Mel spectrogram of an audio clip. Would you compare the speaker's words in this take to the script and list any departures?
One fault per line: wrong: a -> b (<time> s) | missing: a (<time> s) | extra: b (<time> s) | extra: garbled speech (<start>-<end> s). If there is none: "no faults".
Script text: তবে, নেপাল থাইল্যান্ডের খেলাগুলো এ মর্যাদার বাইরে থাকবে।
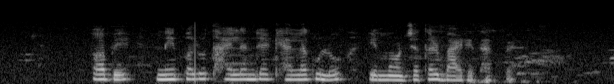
extra: ও (2.0 s)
